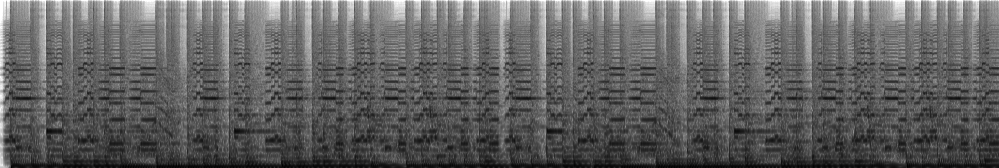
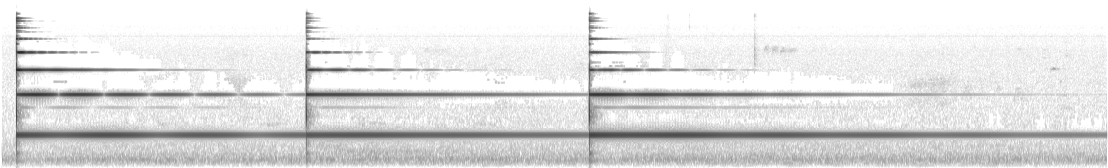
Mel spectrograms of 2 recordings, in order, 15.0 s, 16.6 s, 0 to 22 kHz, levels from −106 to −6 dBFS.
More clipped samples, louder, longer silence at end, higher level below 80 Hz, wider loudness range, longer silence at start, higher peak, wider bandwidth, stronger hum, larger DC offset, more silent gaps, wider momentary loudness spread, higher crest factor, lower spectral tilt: neither; first, -12 LUFS vs -29 LUFS; second, 0 s vs 1.45 s; first, -14 dBFS vs under -90 dBFS; second, 1 LU vs 18 LU; second, 0 s vs 0.25 s; first, 0 dBFS vs -6 dBFS; first, over 20 kHz vs 14 kHz; neither; first, 8% vs under 0.1%; neither; second, 2 LU vs 25 LU; second, 12 dB vs 28 dB; first, -4 dB/octave vs 5 dB/octave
